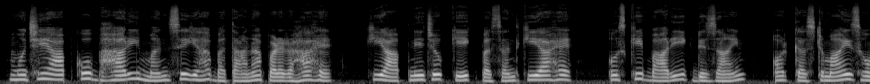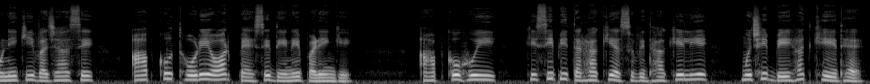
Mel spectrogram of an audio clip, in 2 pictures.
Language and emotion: Hindi, sad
